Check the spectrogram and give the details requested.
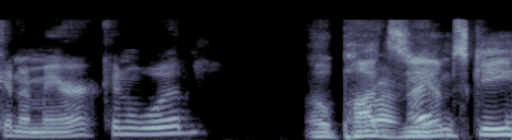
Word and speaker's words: Podziemski: Brandon Podziemski. It sounds right. I'm not positive. I think you got to get that J sound in there. The DZ Podziemski. Okay.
